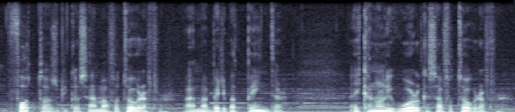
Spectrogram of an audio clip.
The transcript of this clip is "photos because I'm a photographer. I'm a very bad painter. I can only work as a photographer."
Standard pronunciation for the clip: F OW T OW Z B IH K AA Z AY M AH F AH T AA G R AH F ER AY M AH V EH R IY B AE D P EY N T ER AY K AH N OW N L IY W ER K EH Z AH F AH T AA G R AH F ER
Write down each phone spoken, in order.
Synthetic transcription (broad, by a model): F OW T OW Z B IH K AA S AY M AH F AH T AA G R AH F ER AY M AH B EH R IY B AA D P EY N T ER AY K AH N OW N L IY W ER K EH S AH F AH T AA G R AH F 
